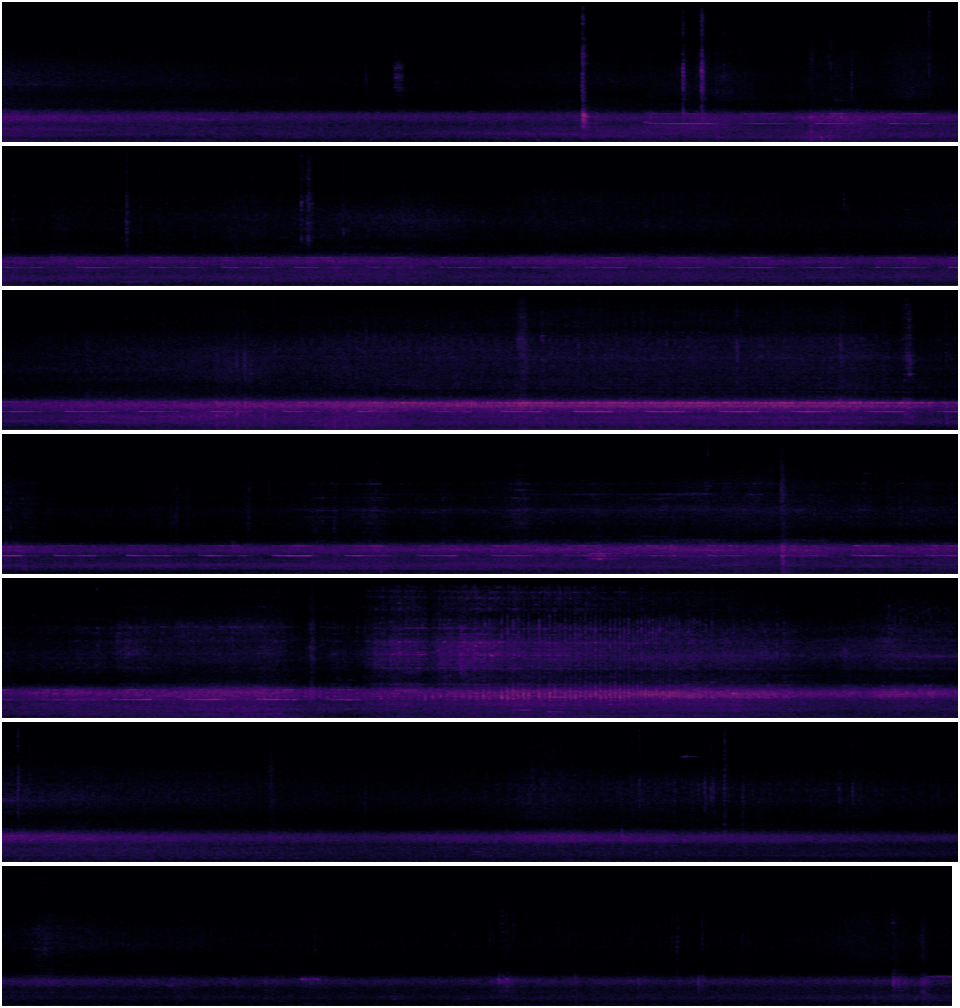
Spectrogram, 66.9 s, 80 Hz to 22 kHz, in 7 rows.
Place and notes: National Museum of Prehistory, Taitung City - Fountain
Fountain, The weather is very hot
Zoom H2n MS +XY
